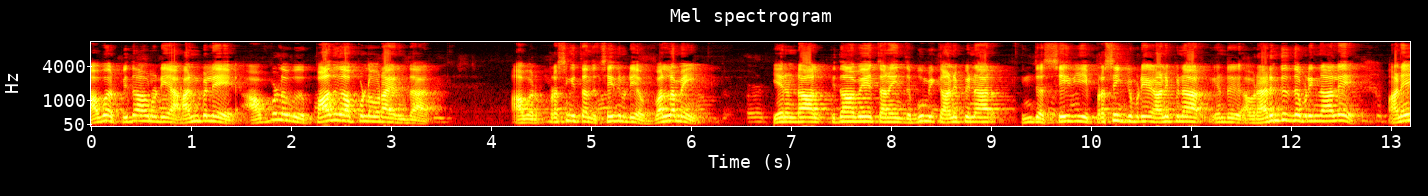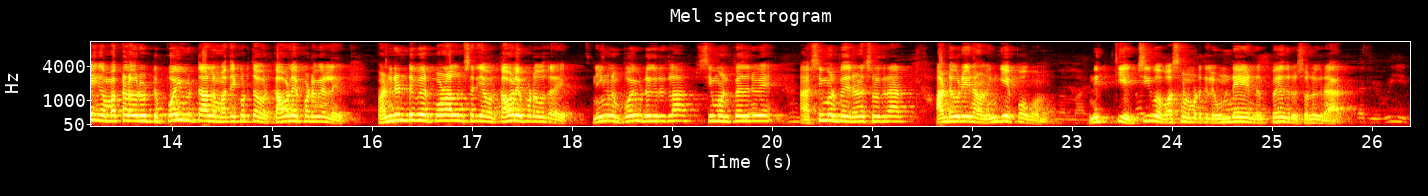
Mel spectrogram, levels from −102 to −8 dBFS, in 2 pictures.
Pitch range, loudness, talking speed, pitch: 170-210 Hz, -19 LUFS, 125 wpm, 195 Hz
